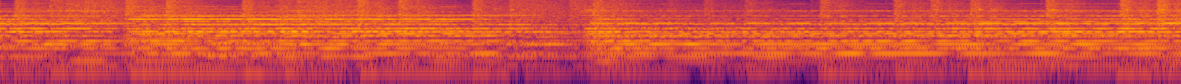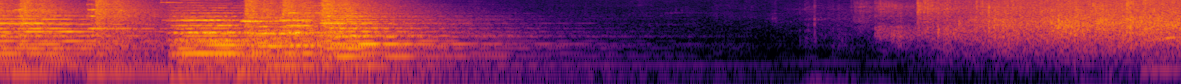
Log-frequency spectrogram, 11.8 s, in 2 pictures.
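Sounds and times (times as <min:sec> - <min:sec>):
Ukrainian bell carol: 0:00.0 - 0:08.6.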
